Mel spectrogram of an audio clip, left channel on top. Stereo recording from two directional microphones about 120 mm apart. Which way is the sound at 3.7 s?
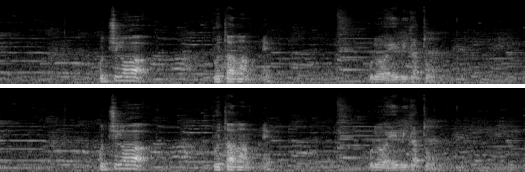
5° right (ahead or behind).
